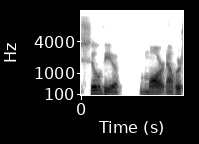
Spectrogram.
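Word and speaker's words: Meagher: woman named name Sylvia Mah now her spelling of her last name is unusual for how it's pronounced it's me a g h r it's an Irish name but pronounced Mar and she wrote the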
